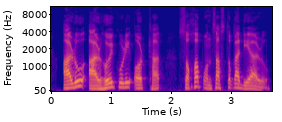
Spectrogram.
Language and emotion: Assamese, neutral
